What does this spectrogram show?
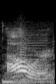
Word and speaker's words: hour: is our the exception because it doesn't have the H sound and so it's even though it says our it's spelled with an H we're looking at about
